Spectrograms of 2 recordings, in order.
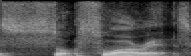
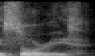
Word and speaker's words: Soaries: Yeah, the very sophisticated, high class, well educated folks say Suarez, but most common folk just say Soaries.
